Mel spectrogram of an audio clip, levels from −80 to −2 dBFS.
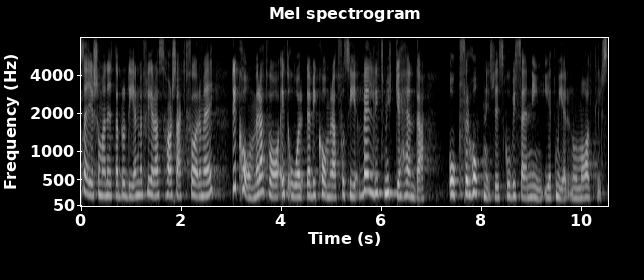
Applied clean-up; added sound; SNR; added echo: none; none; none; none.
